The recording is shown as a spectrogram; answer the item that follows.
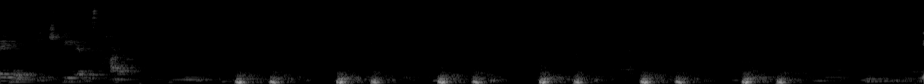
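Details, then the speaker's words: Child's heart heard with ear laid on his chest, regular lub-dub about 60 beats per minute with soft music behind it; textbook normal heart sounds, valves opening and closing (his brother has congenital heart disease). "one heartbeat is the textbook love dub sound the kind of beat that tells you his heart is working well his bells are opening and closing"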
